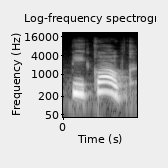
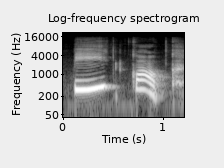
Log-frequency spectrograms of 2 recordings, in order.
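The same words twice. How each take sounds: First: Said in the usual way. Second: peacock broken in two, "पी... कॉक", each part drawn out; split into syllables. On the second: Shown as a demonstration. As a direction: say peacock slowly as two separate beats, पी then कॉक. (Peacock को दो हिस्सों में तोड़कर धीरे-धीरे) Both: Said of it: "कितने syllable में तोड़ सकते हैं".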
